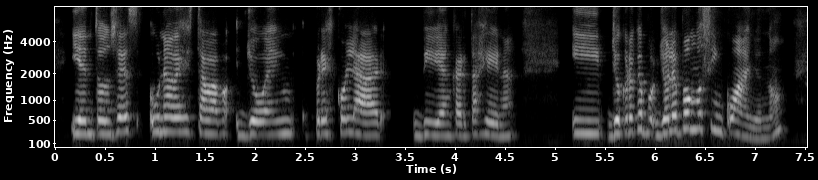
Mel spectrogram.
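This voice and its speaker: The voice moves at a fairly slow pace. Its pitch variation is ordinary. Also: woman, high pitch for a woman. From Colombia. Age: 20s. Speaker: actress. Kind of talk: interview testimony.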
